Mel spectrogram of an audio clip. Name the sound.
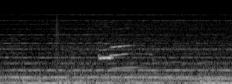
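cat meowing in video game 1666: Amsterdam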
